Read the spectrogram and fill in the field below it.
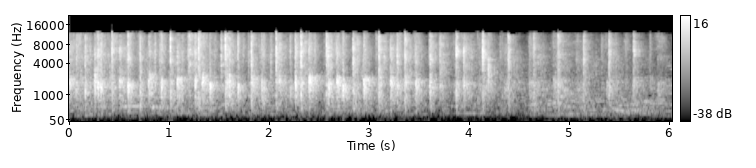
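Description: Medical staff applaud a Covid-19 patient as she leaves the hospital after eight days in intensive care, steady clapping from a small group filling the room with rapid, dense hand claps that ease slightly toward the end.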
